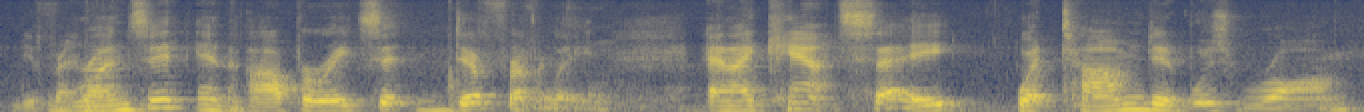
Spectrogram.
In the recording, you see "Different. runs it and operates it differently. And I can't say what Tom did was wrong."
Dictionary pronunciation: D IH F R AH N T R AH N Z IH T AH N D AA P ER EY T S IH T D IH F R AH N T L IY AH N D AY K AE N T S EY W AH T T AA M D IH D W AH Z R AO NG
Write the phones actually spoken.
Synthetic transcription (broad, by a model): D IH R R AH N Z IH T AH N AA P ER EY T S IH T D IH F R AH N T L IY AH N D AY K AE N T S EY W AH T T AA M D IH D W AH Z R AO NG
